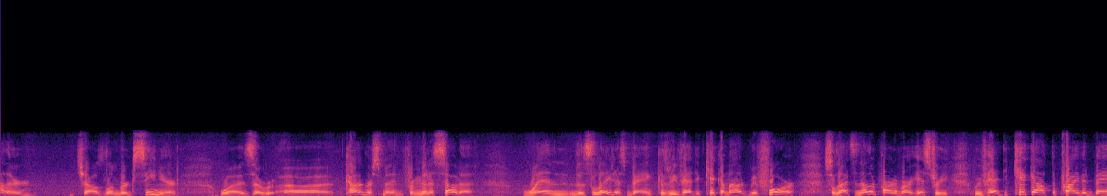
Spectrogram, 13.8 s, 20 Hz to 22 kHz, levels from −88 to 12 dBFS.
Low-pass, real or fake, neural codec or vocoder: 7.2 kHz; real; none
